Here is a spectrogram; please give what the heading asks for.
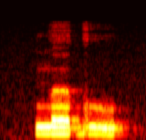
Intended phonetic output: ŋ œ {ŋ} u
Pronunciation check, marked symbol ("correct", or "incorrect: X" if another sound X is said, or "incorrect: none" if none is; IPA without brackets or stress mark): incorrect: ɡ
